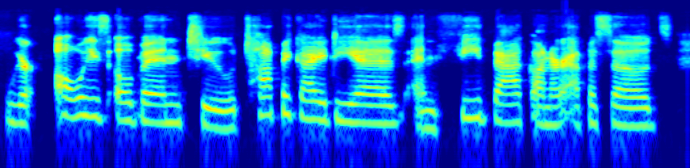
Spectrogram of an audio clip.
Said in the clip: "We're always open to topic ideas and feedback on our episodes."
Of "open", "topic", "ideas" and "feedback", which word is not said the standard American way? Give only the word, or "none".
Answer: none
